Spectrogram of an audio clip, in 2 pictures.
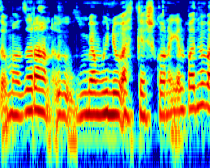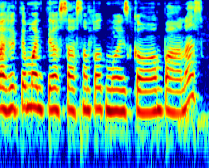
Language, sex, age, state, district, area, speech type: Kashmiri, female, 30-45, Jammu and Kashmir, Anantnag, rural, spontaneous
